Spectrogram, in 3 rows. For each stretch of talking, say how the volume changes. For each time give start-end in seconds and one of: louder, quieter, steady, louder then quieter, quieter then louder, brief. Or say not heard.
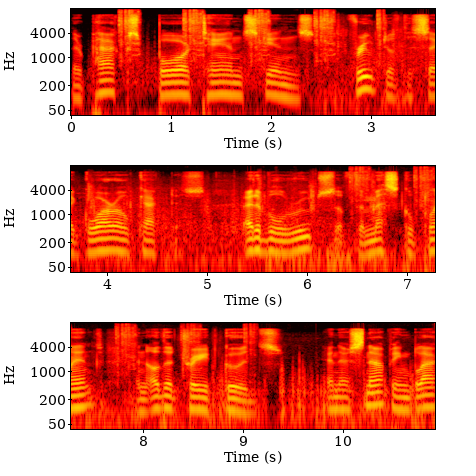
0.0-10.8 steady.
